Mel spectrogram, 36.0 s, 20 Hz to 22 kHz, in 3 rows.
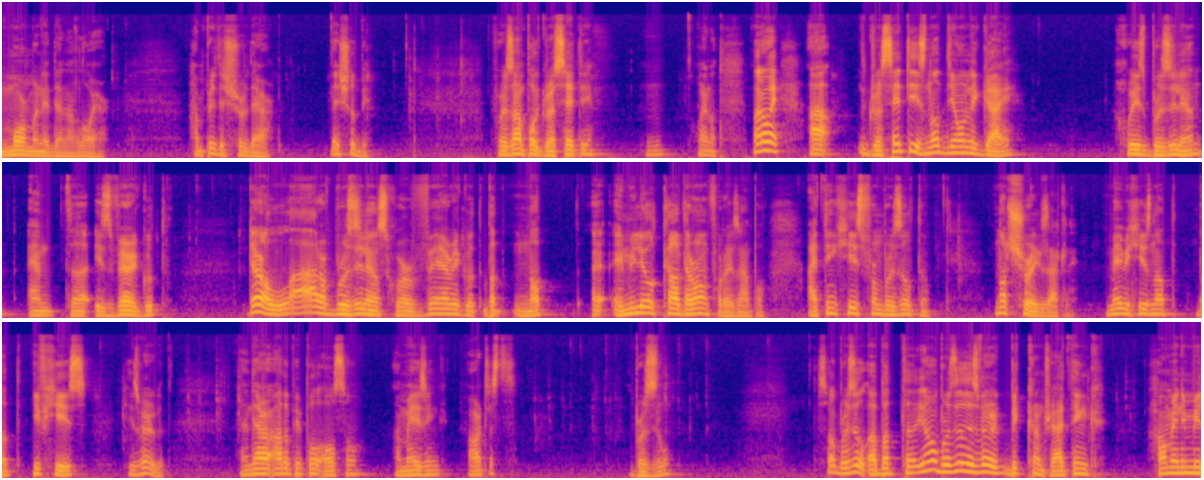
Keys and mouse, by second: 3.4 alt+q, 4.4 g, 8.0 alt+q, 14.3 alt+q, 15.6 g, 16.0 ], 16.2 ], 16.3 ], 21.9 3, 25.6 1, 32.8 g.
